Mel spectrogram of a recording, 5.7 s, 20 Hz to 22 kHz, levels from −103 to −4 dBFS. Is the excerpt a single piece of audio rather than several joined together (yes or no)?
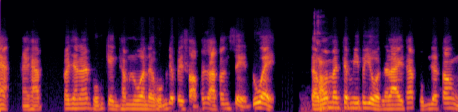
yes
